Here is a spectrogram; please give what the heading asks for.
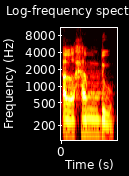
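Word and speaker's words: الحمد لله: Dal dal tidak terlalu kental. Da alhamdu terlalu tebal, itu salah. Tipis sekali. Alhamdulillah.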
